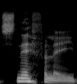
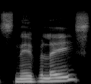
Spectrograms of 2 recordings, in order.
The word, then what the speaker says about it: Snively: Well, we missed out this guy called, I thought he was called Sniffly, but he's called Snively. It's spelled like Snively.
